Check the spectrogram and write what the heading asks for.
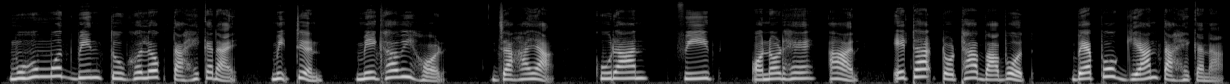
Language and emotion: Santali, neutral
